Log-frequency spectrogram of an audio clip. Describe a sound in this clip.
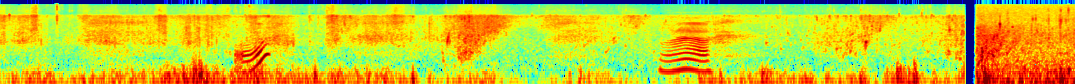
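Shallow water laps gently over pebbles.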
